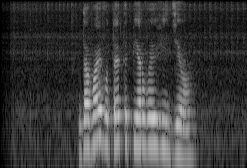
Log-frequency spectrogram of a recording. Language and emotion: Russian, neutral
